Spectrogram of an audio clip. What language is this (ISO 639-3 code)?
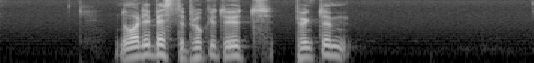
nor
